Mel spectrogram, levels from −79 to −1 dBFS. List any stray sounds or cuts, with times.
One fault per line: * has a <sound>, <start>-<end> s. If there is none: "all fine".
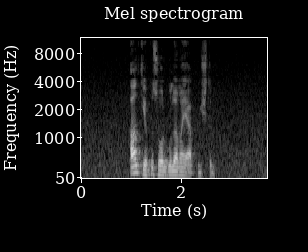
all fine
